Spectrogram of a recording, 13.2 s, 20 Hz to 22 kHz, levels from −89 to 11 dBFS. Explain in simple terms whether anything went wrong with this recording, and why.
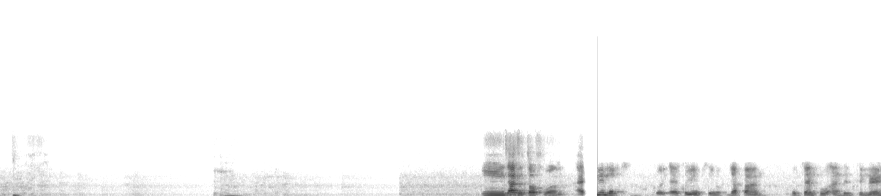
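Two things go wrong, both right around the 8.7-second mark. First there's a handover gap from 8.74 to 8.96 s. The phone was switching the call from one network to another, and for about 220 milliseconds nothing came through at all. The sound drops out almost instantly and sits in dead silence until the new connection picks up, so whatever was said in that moment is simply gone and can't be recovered.

Right after that, at 8.96 s, the call falls back to narrowband and stays that way to the end. Up to the handover you're hearing HD Voice, which sounds clear and full. After the switch, the call is carried by an older, lower-quality phone codec that throws away everything above 4 kHz. That's why the voice suddenly sounds duller, more muffled and a bit rougher, like an old-fashioned landline call.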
